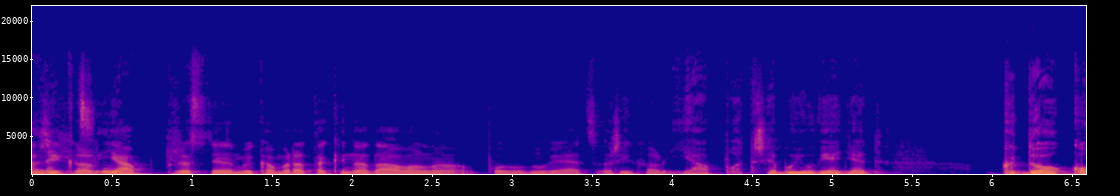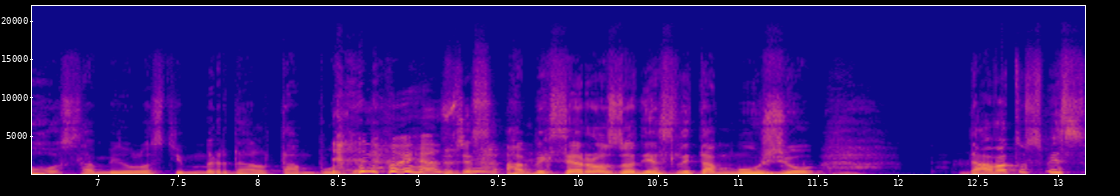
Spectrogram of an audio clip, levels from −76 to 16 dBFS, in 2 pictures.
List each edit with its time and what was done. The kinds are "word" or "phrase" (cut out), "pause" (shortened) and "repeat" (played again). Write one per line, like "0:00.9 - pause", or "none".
none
